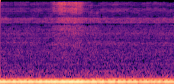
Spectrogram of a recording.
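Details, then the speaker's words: Furnace/air-conditioning blower motor humming since late June, heard at night: loud steady low hum with several fixed deep tones, no rhythm or pitch change; technician diagnosed failing blower motor. "and it's humming, and it does make various sounds, all of which are not normal."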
